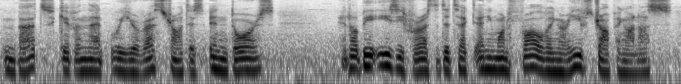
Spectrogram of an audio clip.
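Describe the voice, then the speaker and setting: A man voicing a calm, composed young alchemist and artist in a video game, speaking in a measured, reasoning way. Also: mid-range voice, slight background noise, close to an everyday voice. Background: game music.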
